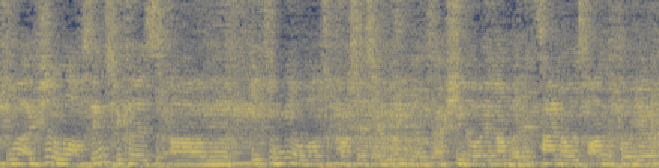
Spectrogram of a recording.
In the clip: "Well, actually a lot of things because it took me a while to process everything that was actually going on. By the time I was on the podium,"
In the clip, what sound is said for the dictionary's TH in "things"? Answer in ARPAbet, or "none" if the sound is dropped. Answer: TH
